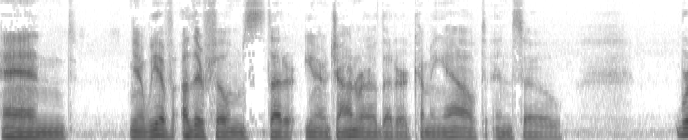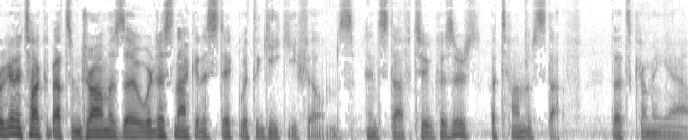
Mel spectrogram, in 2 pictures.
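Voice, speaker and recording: A man's very deep, low voice at a moderate pace, ordinary pitch variation, quiet background. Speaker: podcast host. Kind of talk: casual chat. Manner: animated.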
